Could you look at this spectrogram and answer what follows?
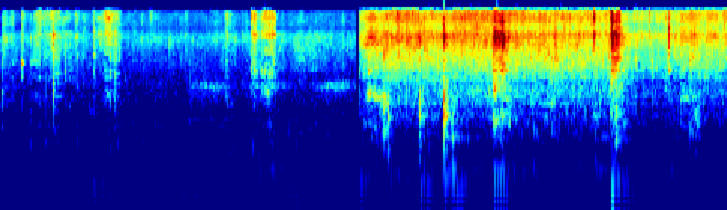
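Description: Chili, onion and tomato sizzle steadily in a hot pan, growing louder partway through, with repeated scraping and knocking of a spatula as they are stirred.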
